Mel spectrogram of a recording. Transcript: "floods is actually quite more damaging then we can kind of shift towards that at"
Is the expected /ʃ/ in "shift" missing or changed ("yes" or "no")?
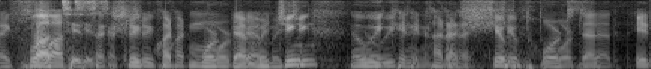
no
